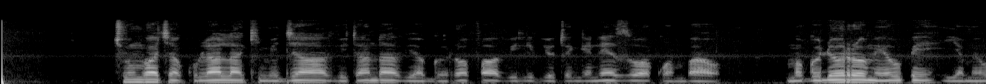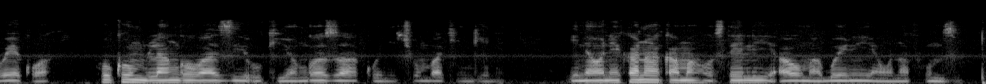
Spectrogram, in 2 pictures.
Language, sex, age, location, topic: Swahili, male, 25-35, Nairobi, education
